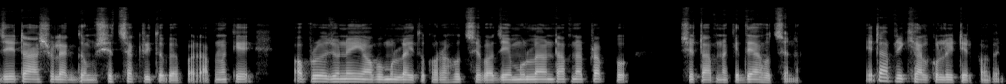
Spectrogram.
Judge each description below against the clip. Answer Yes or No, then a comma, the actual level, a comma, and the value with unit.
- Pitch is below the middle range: Yes, low, 120 Hz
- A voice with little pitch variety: Yes, narrow, 2.1 semitones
